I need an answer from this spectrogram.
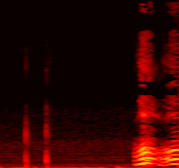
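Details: Male Basset Hound protesting having his ears cleaned: two soft clicks, then a sudden loud, harmonic, wavering whine-like bark lasting about half a second, dipping and rising again in pitch.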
